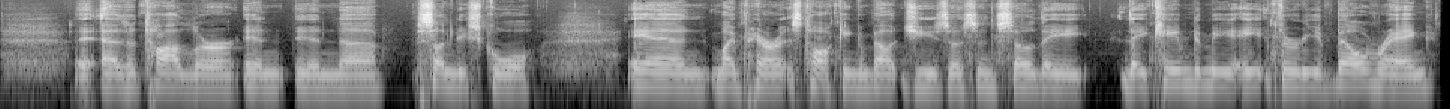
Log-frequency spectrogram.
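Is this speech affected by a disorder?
Yes: cleft palate; hole in roof of mouth from birth, born two months premature, breathing problems, thirteen childhood surgeries; unable to speak as young child due to palate hole, surgeries gave ability to speak.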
